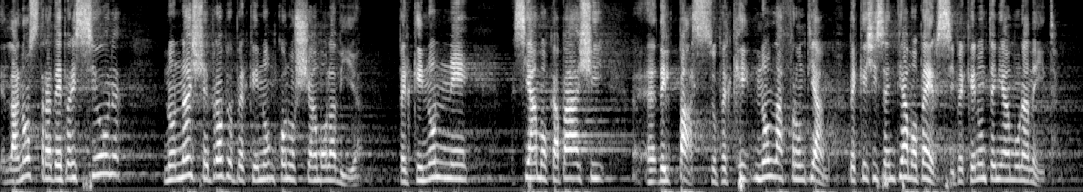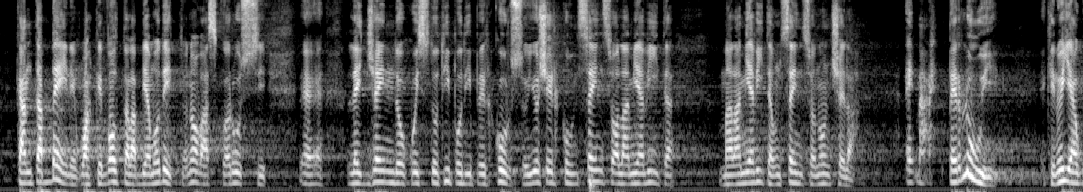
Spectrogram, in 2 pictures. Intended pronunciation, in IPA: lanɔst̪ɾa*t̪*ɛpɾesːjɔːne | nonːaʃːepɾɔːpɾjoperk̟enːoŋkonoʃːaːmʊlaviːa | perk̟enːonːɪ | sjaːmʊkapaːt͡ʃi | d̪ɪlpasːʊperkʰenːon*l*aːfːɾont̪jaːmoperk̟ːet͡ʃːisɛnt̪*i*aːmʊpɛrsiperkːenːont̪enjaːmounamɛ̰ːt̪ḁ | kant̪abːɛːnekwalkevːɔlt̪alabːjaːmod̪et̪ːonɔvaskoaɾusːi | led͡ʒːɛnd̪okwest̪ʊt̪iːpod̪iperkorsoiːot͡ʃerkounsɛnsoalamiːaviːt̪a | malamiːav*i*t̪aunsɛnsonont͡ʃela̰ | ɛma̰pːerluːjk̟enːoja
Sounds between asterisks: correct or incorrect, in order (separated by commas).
incorrect, correct, incorrect, incorrect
